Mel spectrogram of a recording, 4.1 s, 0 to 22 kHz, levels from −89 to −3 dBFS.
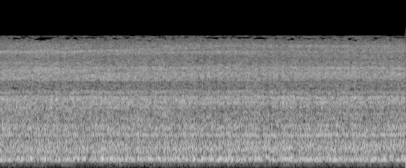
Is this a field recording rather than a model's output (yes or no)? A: no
